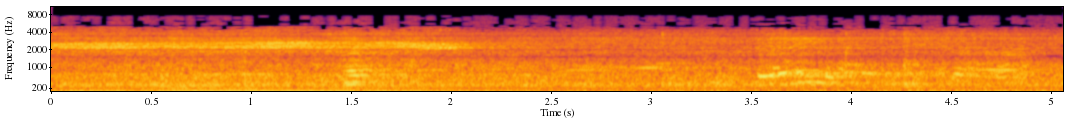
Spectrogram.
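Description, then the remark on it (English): A dense, steady roar of busy Saturday-night street traffic in the Ginza, Japan, in spring, with a loud sustained horn-like blare for the first two seconds, then a continuing churn of engines and indistinct voices. “This is the way Japanese traffic sounds.”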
